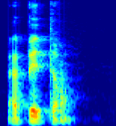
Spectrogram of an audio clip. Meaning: palatable
- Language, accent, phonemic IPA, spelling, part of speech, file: French, France, /a.pe.tɑ̃/, appétent, adjective, LL-Q150 (fra)-appétent.wav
